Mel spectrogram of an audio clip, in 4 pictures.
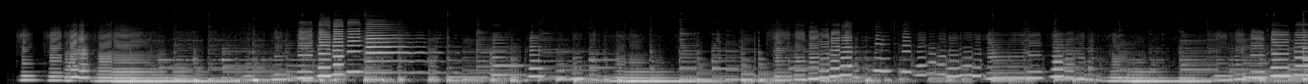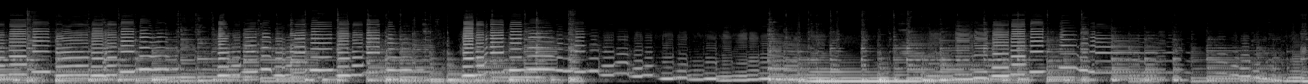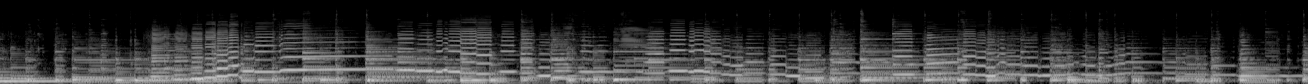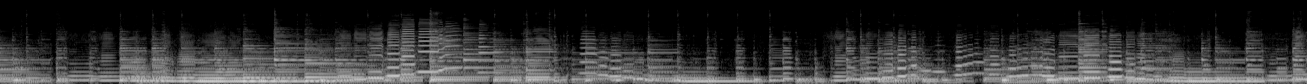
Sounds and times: Saxophone: 0:00.1 - 0:52.3.

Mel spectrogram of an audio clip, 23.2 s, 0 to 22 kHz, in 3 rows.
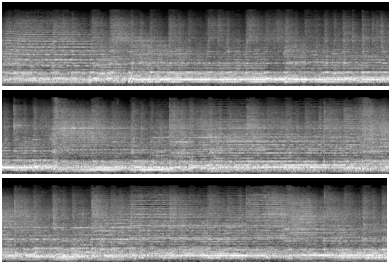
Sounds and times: Music: 0:00.0 - 0:23.1.

